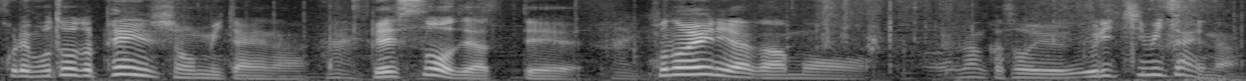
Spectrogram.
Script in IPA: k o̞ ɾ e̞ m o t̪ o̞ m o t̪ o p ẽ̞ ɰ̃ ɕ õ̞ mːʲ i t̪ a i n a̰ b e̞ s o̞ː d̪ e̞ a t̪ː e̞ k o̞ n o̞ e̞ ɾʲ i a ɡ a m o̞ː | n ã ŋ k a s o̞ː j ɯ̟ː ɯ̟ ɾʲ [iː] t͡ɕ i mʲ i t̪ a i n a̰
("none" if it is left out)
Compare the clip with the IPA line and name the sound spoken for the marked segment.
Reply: i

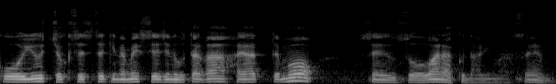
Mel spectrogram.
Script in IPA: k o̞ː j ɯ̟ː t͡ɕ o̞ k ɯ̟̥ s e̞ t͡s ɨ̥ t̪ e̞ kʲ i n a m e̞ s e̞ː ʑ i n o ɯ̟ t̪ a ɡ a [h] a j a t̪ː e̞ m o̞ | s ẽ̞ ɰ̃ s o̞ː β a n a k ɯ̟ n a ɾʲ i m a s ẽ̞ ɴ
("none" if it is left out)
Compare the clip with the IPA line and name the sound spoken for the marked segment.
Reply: h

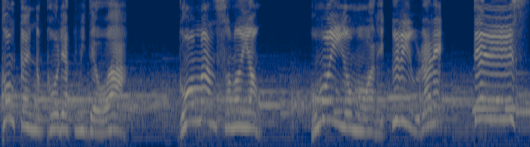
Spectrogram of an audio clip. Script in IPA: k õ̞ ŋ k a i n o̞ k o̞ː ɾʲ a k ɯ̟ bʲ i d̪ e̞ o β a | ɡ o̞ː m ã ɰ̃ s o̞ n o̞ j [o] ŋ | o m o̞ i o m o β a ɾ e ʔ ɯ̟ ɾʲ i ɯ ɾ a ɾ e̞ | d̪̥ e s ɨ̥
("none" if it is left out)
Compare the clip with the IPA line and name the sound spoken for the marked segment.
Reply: õ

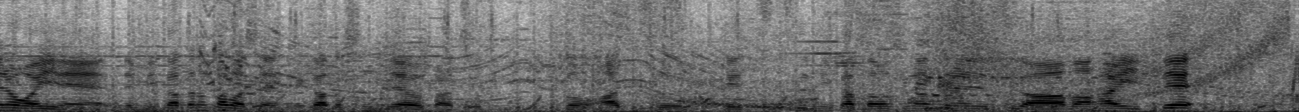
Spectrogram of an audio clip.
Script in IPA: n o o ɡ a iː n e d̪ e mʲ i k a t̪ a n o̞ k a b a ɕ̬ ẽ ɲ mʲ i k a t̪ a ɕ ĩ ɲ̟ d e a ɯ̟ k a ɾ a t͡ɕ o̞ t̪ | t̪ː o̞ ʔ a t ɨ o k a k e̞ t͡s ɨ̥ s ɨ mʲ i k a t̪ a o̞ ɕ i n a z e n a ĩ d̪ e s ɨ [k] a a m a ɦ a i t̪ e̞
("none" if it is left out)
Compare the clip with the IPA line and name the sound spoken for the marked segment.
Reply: ɡ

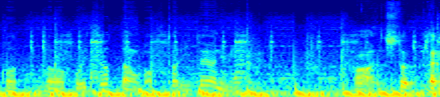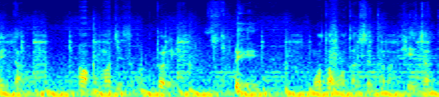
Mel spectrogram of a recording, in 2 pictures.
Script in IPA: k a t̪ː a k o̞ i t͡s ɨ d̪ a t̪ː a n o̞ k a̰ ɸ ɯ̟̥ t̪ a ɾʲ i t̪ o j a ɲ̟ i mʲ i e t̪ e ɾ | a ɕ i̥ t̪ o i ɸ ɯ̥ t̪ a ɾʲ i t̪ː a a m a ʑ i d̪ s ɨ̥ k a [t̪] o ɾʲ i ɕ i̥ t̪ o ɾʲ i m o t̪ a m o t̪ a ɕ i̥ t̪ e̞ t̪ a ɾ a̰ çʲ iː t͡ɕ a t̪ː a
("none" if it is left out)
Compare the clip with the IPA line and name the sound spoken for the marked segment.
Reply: t̪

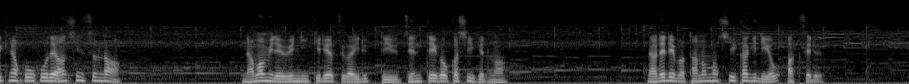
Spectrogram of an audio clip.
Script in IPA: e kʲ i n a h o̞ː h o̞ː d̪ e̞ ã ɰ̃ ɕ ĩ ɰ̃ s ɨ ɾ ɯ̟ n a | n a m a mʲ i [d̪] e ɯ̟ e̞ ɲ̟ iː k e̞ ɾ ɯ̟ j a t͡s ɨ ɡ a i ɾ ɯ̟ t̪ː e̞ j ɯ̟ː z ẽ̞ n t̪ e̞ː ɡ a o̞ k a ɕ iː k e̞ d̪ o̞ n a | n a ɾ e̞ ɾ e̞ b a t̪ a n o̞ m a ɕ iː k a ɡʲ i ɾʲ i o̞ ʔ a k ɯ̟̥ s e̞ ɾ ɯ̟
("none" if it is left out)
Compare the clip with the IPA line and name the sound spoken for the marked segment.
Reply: d̪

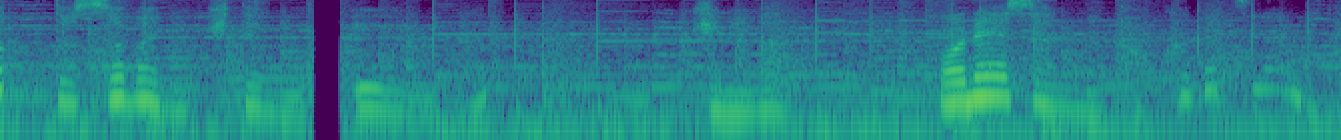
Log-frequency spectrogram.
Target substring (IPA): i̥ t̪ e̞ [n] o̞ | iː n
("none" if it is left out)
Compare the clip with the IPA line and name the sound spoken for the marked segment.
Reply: m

